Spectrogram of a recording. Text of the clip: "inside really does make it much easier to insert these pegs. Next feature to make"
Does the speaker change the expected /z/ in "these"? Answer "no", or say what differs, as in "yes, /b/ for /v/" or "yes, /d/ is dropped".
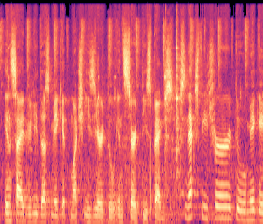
yes, /s/ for /z/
